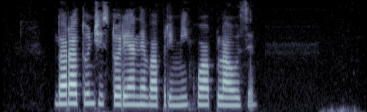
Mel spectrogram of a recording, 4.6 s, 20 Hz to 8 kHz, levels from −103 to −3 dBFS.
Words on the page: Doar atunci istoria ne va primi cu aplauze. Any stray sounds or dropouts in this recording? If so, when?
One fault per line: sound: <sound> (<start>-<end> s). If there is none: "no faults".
no faults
